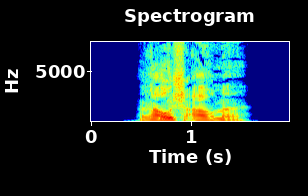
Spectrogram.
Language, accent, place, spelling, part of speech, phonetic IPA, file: German, Germany, Berlin, rauscharme, adjective, [ˈʁaʊ̯ʃˌʔaʁmə], De-rauscharme.ogg
- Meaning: inflection of rauscharm: 1. strong/mixed nominative/accusative feminine singular 2. strong nominative/accusative plural 3. weak nominative all-gender singular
